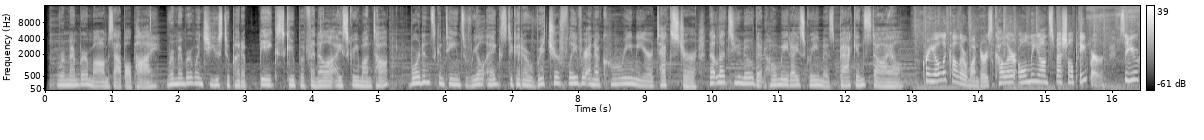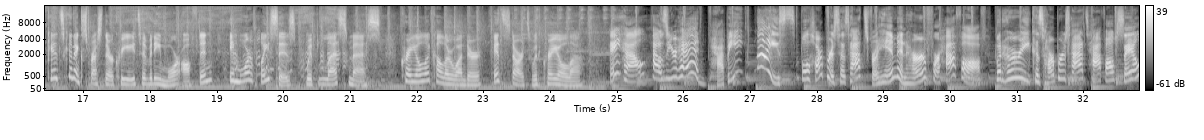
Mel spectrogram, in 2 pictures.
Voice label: Commercial

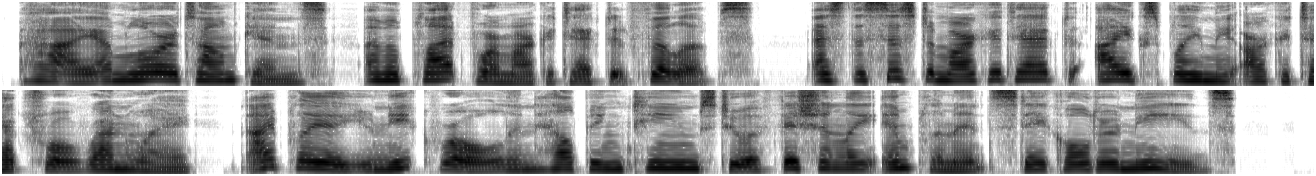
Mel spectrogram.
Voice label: ELearning Character

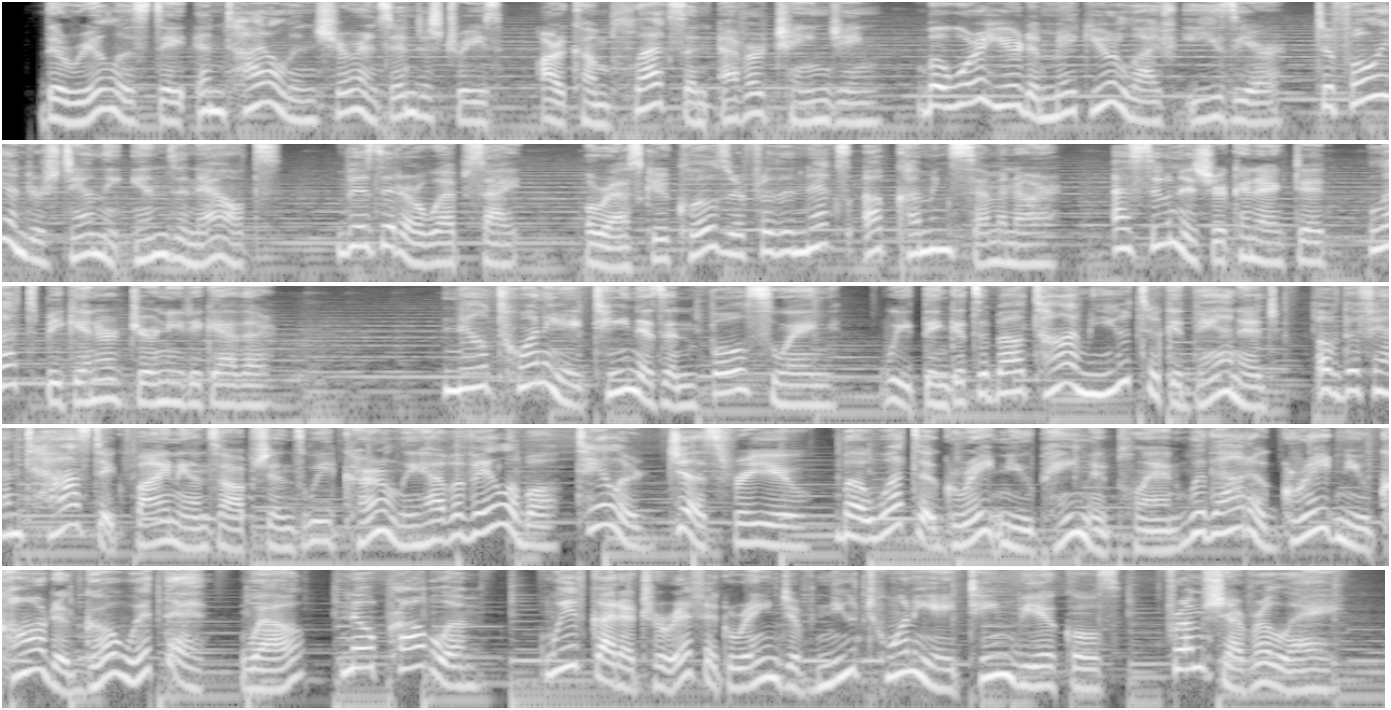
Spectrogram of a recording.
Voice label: IVR English

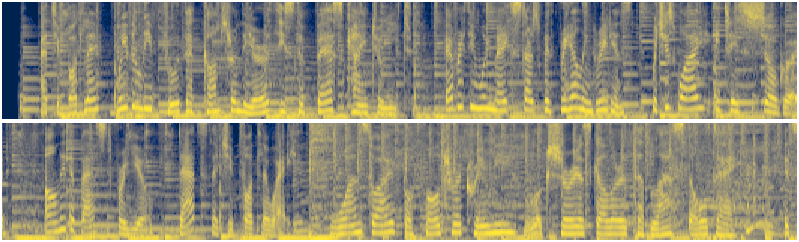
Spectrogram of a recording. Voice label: Commercial in Accented English

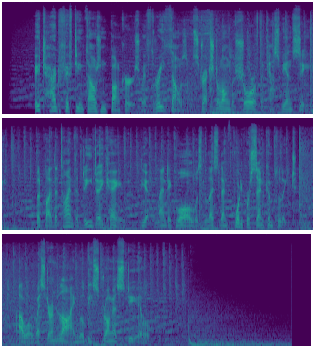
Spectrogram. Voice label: Middle-aged Game Narrator Sample

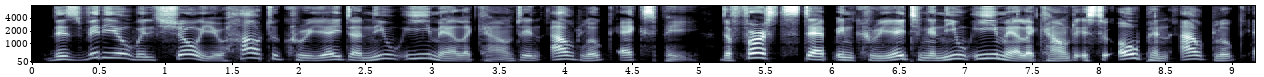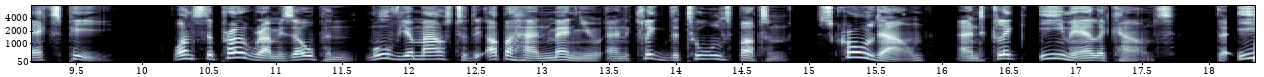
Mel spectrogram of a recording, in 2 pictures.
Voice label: English eLearning

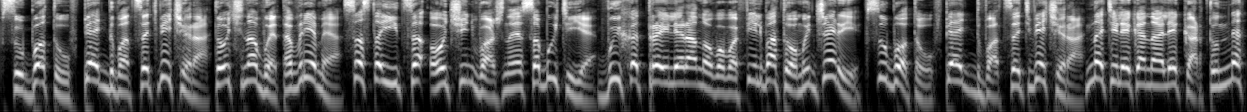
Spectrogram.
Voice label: Original Script in Russian; Tom Jerry

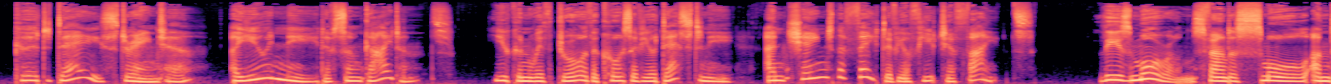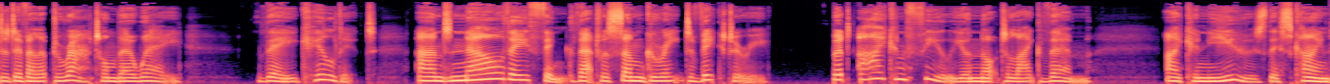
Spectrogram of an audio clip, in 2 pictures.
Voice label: Video Game Character

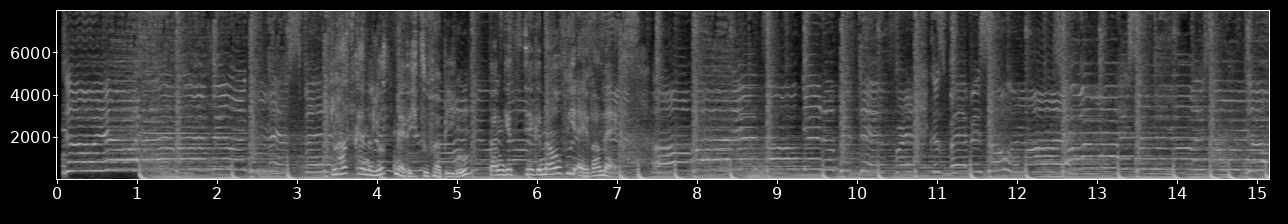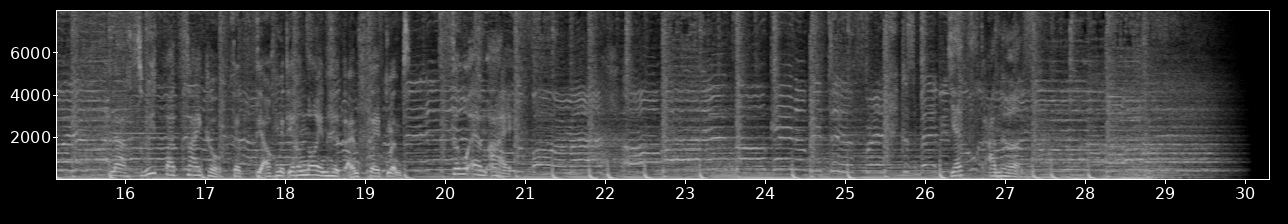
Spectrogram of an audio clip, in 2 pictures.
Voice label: Commercial; Spotify

